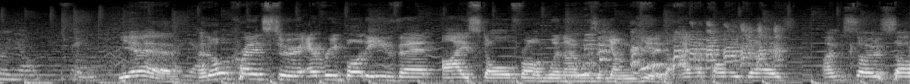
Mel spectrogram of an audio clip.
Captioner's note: laughs hysterically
